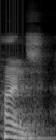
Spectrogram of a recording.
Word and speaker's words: Hund's: जो वैज्ञानिक आए थे वो थे हंट्स, जिसको हम लोग हिंदी में हुंस भी कह देते हैं, बट ये इंग्लिश में प्रोनाउंसिएशन इसका हंट्स रूल है।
